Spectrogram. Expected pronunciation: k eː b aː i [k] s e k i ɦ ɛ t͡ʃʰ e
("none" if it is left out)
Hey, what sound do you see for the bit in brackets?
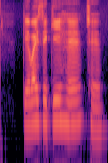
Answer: none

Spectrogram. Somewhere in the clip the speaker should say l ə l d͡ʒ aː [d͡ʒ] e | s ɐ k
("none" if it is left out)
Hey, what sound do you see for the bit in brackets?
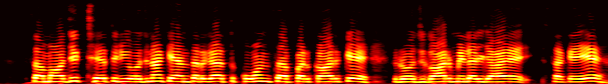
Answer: none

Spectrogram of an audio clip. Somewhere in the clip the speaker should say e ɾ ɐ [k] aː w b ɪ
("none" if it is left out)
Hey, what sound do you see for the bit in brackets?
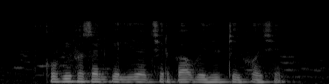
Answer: k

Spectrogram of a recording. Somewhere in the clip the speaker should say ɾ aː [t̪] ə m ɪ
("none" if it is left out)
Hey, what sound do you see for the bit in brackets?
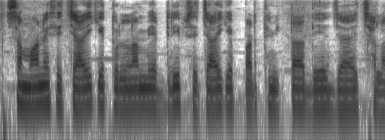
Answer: t̪ʰ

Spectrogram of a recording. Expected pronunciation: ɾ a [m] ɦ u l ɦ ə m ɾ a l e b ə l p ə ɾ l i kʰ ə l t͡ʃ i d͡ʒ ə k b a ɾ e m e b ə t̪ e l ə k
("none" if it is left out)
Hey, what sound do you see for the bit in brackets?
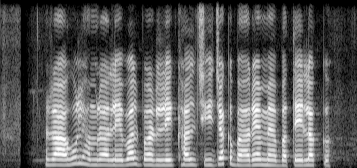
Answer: none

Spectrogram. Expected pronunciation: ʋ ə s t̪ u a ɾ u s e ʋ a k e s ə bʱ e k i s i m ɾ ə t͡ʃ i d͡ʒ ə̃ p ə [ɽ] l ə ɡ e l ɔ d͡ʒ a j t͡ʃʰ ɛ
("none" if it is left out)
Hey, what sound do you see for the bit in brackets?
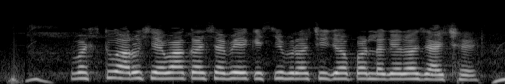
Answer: ɾ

